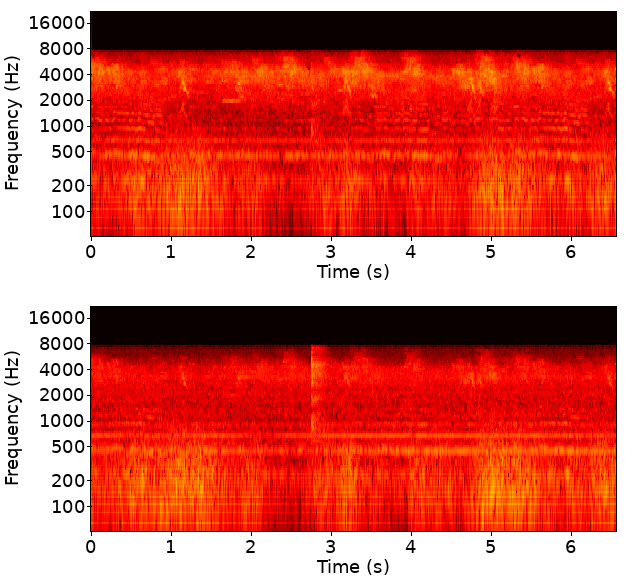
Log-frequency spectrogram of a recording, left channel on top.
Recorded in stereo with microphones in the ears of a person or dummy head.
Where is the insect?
55° left (ahead or behind).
